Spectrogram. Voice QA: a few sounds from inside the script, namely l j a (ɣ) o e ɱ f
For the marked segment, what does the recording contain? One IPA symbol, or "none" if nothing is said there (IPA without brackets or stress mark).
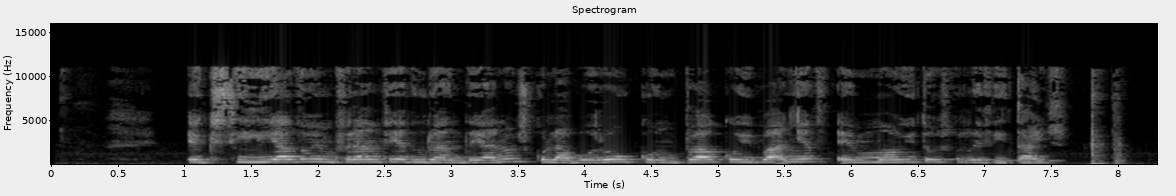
ð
